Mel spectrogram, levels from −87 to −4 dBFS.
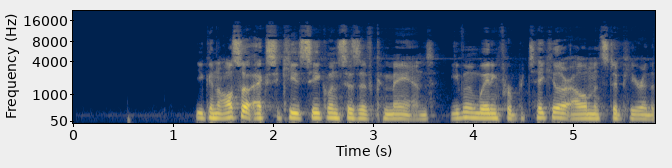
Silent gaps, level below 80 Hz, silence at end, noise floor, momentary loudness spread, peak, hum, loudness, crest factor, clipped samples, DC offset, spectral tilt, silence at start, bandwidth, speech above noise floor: none; -56 dBFS; 0 s; -74 dBFS; 8 LU; -4 dBFS; none; -22 LUFS; 18 dB; under 0.1%; under 0.1%; -5 dB/octave; 1.25 s; 14 kHz; 52 dB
